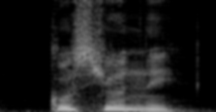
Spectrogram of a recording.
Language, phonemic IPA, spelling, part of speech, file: French, /ko.sjɔ.ne/, cautionner, verb, Fr-cautionner.ogg
- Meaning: 1. to post bail 2. to support, condone, underwrite, endorse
